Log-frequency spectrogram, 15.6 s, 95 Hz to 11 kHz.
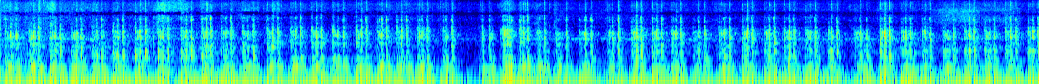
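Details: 1984 Firebird/Camaro V8 rough idle: deep rumble pulsing irregularly and briefly sagging as if about to stall.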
